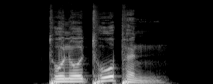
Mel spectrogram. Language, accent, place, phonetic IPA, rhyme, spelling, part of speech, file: German, Germany, Berlin, [tonoˈtoːpn̩], -oːpn̩, tonotopen, adjective, De-tonotopen.ogg
- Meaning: inflection of tonotop: 1. strong genitive masculine/neuter singular 2. weak/mixed genitive/dative all-gender singular 3. strong/weak/mixed accusative masculine singular 4. strong dative plural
